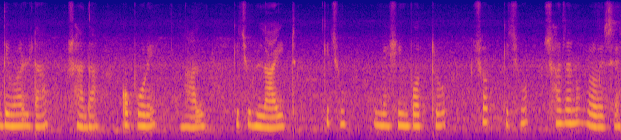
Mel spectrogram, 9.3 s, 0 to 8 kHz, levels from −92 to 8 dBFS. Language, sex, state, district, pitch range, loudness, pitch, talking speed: Bengali, female, Jharkhand, Jamtara, 195-230 Hz, -19 LUFS, 210 Hz, 70 wpm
